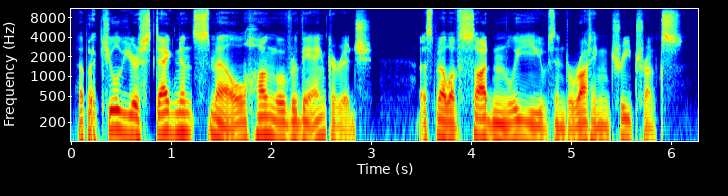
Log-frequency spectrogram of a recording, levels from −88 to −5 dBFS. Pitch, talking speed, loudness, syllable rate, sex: 100 Hz, 155 wpm, -20 LUFS, 4.8 syllables/s, male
